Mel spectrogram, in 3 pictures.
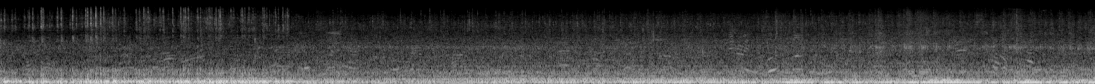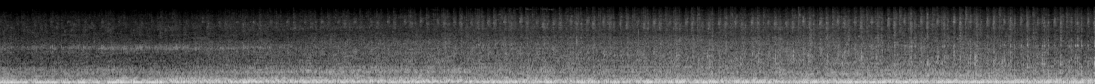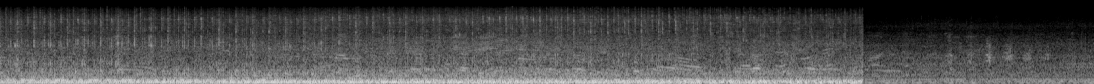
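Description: Classic and custom cars driving slowly past one after another at low revs, with a steady low engine rumble.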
